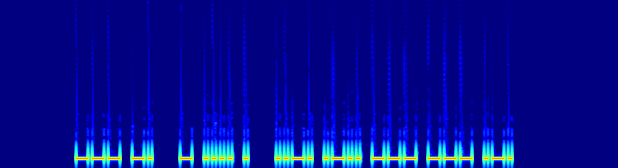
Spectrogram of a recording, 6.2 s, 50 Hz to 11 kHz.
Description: Morse code, heard as a keyed tone, about 30 wpm, 700 Hz. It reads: ON THE FLOOR
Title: Sets of 3 Words 30wpm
